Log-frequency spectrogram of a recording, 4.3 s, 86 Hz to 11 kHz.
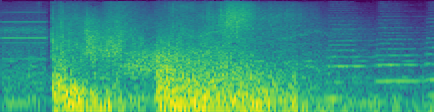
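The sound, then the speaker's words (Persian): Booming fire of a 76 mm naval gun shooting at an incoming missile: two very loud blasts about a second apart, each followed by a sustained roaring rumble that eases off toward the end. “موشک از سمت ساعت نه بزنش توپ 76 آماده برای شلیک”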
